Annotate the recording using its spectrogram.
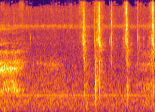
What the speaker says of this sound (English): So I'll shuffle these up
